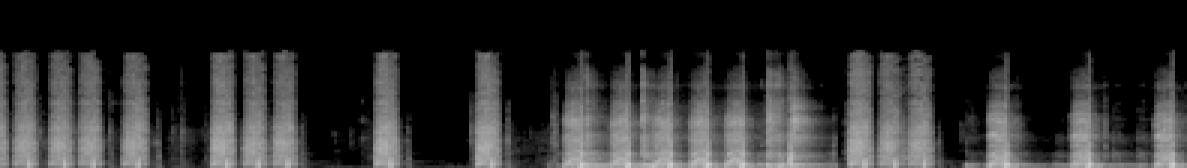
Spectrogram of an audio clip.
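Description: Airsoft gunfire: bursts of sharp clicks, about six a second, broken by short pauses. It comes as the player is being suppressed from the left.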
